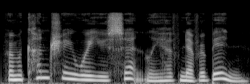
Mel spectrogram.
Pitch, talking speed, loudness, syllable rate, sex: 205 Hz, 215 wpm, -16 LUFS, 5.7 syllables/s, female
